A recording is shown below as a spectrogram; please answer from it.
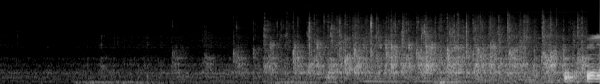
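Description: Audience clapping, starting faintly about a second in and growing louder over the next few seconds.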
